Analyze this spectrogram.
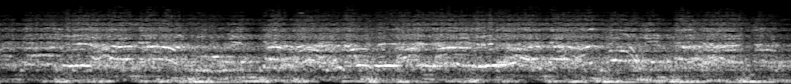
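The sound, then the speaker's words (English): A large crowd at the Dahi Handi festival in Mumbai cheers loudly for the Govindas without pause, many voices yelling, whooping and shouting together in a dense roar, with a rhythmic low beat of music pulsing underneath. “The festivities, which will continue until midnight, are accompanied by rhythmic music and large crowds cheering for the Govindas.”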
